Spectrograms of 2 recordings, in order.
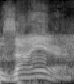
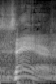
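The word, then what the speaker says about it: Zaire: everyone Howard coel coming to you live from zier some would pronounce it zir they're wrong it got big laughs and then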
